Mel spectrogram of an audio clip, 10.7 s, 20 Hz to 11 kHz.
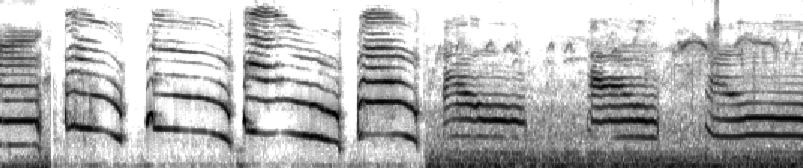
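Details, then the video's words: Cats making meow sounds: a quick series of five bright, falling meows, then after a cut three steadier, flatter meows over a louder low rumbling background. "Cats Meow 10 Minutes of Cats Making Meow Sounds"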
